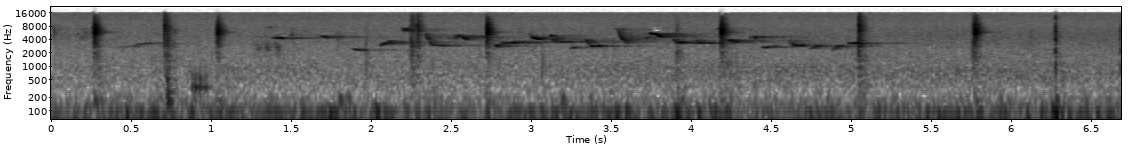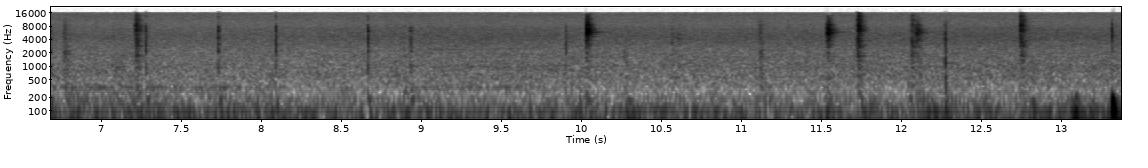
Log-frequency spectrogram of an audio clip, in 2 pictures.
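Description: A small bird sings a quick run of high chirping notes about two to five seconds in, over a low steady rumble and scattered sharp clicks.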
